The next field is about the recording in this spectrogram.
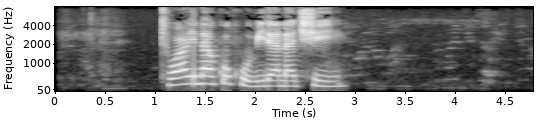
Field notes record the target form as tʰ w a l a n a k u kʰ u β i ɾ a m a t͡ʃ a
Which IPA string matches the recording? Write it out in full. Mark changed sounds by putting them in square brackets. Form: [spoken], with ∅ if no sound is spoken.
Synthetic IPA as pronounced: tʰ w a l [i] n a k u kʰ u β i ɾ a [n] a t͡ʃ [i]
